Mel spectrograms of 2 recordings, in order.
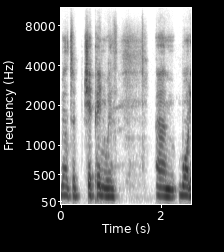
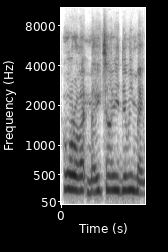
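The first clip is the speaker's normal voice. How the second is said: higher-pitched mock Scouse accent; Liverpool accent; 7 semitones higher, 4 dB louder than usual. Shown as a demonstration. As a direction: put on a chirpy Liverpool greeting accent. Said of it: "but the Liverpool accent".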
